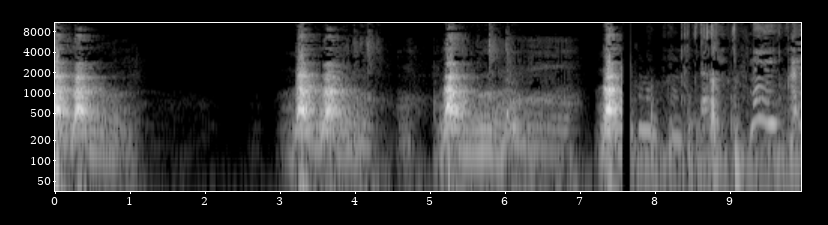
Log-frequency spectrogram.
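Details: Pet Dachshund giving single sharp barks spaced about two seconds apart, each trailing into a brief echo, with a person's voice starting to talk at the end.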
